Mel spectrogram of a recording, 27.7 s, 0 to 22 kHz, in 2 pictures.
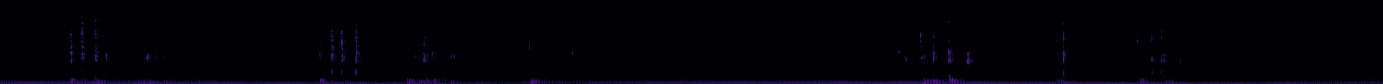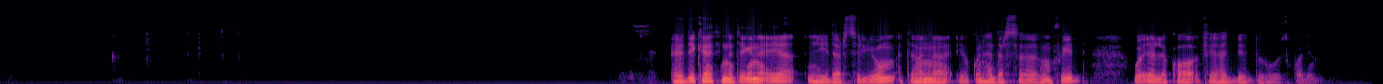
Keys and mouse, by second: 0.7 r, 3.2 r, 5.8 n, 8.8 click, 10.6 t, 15.1 ctrl+alt+click, 21.4 ctrl+click, 21.9 alt+shift+click, 22.7-23.9 drag, 23.9-24.5 alt+right drag, 24.7 shift+right click, 25.3-25.7 alt+right drag.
